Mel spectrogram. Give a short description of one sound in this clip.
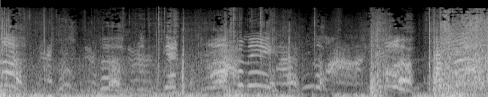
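A young woman grunts and struggles in a fight.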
